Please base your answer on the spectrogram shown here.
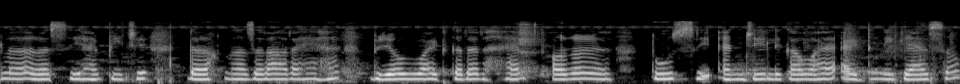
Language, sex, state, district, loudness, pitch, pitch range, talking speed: Hindi, female, Haryana, Charkhi Dadri, -17 LUFS, 245 Hz, 235-255 Hz, 120 wpm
